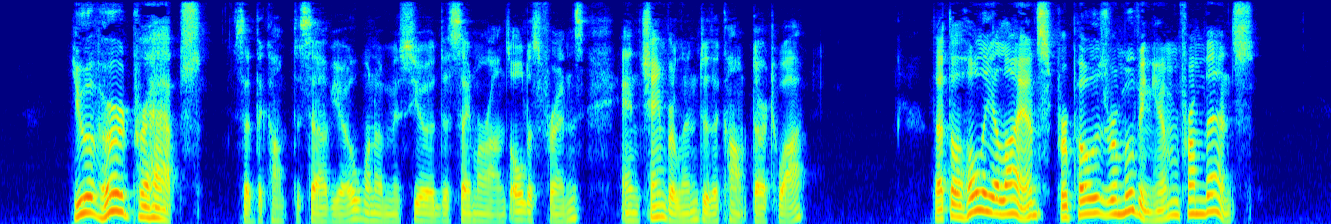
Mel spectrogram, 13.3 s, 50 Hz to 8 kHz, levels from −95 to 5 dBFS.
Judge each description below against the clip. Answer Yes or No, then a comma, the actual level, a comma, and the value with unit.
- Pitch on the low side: Yes, low, 125 Hz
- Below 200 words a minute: Yes, average, 145 wpm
